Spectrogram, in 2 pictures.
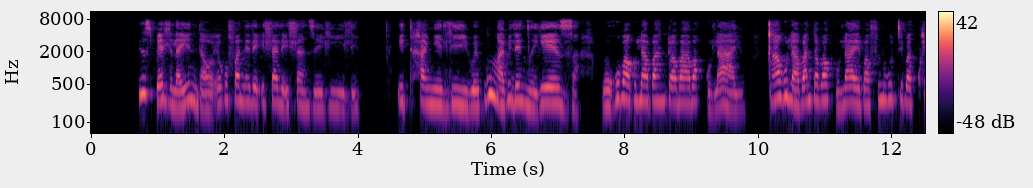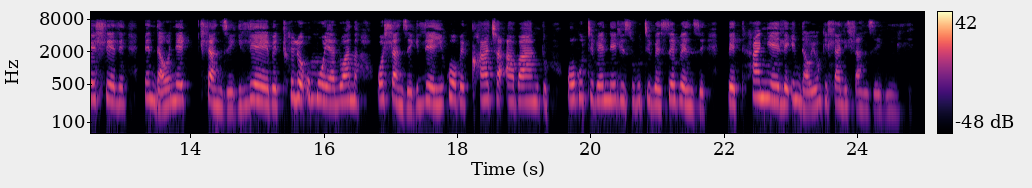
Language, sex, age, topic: North Ndebele, female, 36-49, health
